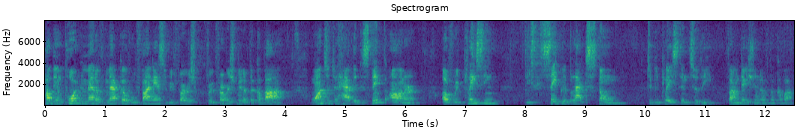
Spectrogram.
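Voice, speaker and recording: A man with a Bronx accent talks fairly quickly in a high pitch. His pitch swings very widely, and there is noticeable background noise. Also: big swings in loudness. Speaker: guest speaker, former soldier. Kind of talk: speech.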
